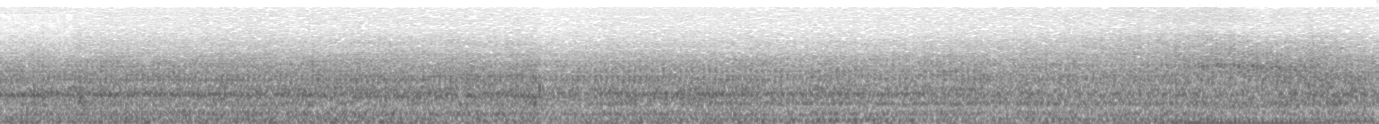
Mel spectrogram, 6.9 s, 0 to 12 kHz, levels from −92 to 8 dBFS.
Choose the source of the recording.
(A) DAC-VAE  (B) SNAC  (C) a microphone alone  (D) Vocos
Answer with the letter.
C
